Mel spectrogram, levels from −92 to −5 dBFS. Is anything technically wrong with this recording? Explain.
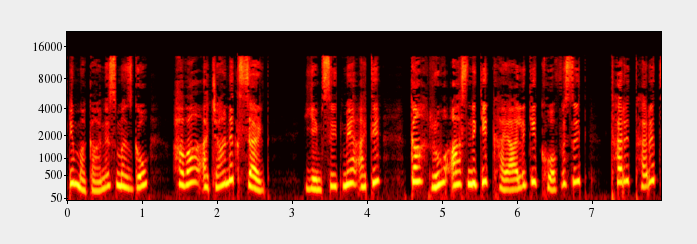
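Yes, this speech carries compression damage throughout. The dull, smeared sound with a warbling, fizzy edge on sibilants is likely AAC compression, consistent with AAC-LC at around 32 kbps. Coarse quantisation of each frame's spectrum causes this. A spectrogram would show a hard ceiling at 13 kHz with patchy holes below it.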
